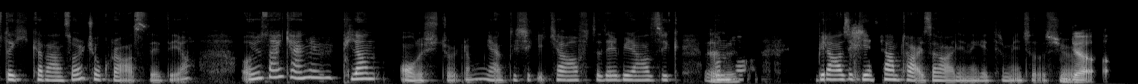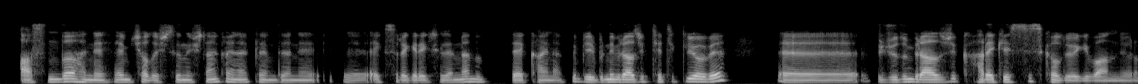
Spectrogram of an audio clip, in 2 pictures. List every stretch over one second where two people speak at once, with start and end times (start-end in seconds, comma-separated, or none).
none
